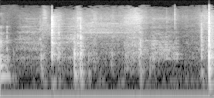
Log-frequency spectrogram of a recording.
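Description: Plastic housing of an electric pencil sharpener being handled and tilted apart: a sharp click about half a second in, a few lighter ticks and soft rubbing of plastic against plastic.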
